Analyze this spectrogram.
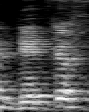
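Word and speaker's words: debtors: अब ये डेटर्स क्या होता है? लिखते तो है डेप्टर्स लेकिन बोलते हैं डेटर्स, बी जो है वो साइलेंट होता है, डेटर्स।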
